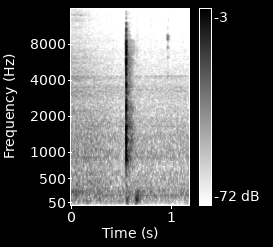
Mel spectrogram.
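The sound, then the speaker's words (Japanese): A single sharp mouse click from right-clicking in Google Chrome, followed a moment later by a softer, duller tap. Both are faint and brief against near silence. “この右クリックしていただくと、Chrome から削除というのがありますので、そちらをクリックしてください。”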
